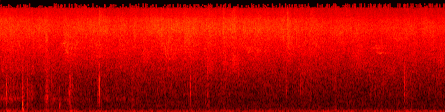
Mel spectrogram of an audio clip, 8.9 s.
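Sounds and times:
small waterfall flowing through rock crevice: 0:00.0 - 0:08.9.

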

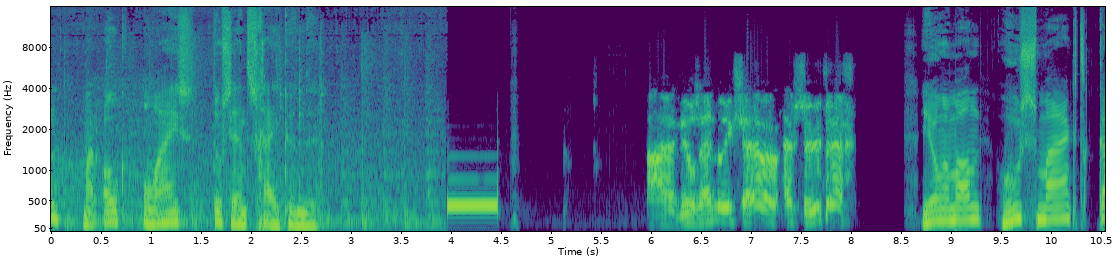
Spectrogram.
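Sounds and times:
speech: 0:00.0 - 0:02.8, 0:06.0 - 0:10.5
telephone call ringing tone: 0:04.0 - 0:04.5.

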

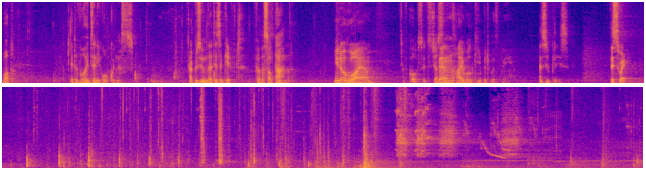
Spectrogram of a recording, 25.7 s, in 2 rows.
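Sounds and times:
speech: 0:00.0 - 0:00.4, 0:01.4 - 0:03.1, 0:03.7 - 0:05.9, 0:06.6 - 0:10.2, 0:10.8 - 0:11.4, 0:12.2 - 0:12.7
footsteps: 0:13.0 - 0:21.2, 0:23.3 - 0:25.6
animals squealing and squawking in a Sultan's menagerie: 0:20.6 - 0:25.6.

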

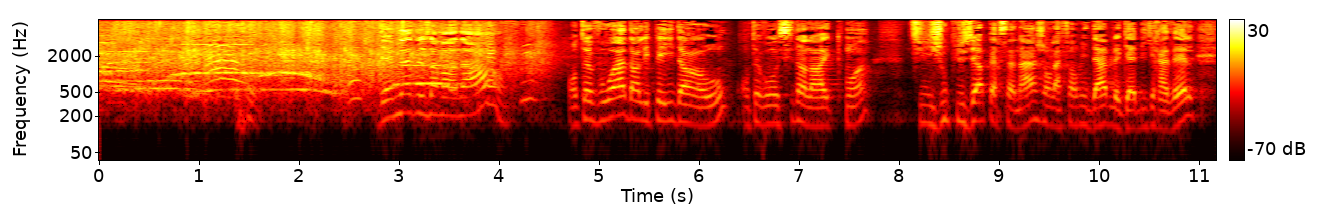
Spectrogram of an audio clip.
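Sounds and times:
voices cheering: 0:00.0 - 0:04.1
studio audience applause: 0:00.0 - 0:04.7
speech: 0:01.4 - 0:01.7, 0:02.8 - 0:11.1.

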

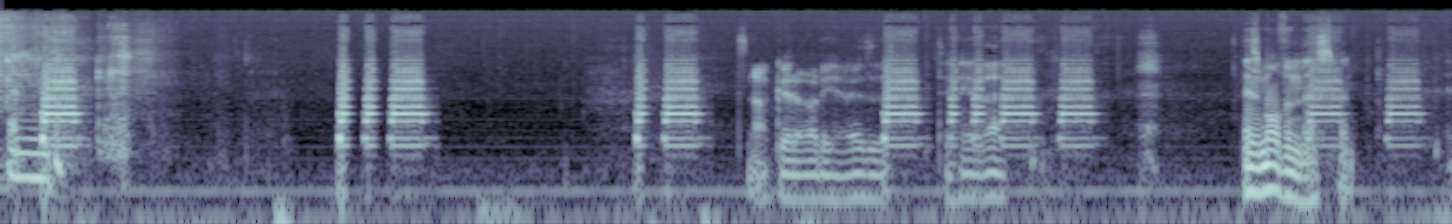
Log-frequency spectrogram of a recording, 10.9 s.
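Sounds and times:
speech: 0:00.0 - 0:00.6, 0:05.6 - 0:08.1, 0:09.3 - 0:10.3
car horns honking at drive-through queue: 0:00.0 - 0:00.8, 0:02.5 - 0:03.4, 0:04.5 - 0:05.5, 0:06.1 - 0:08.4, 0:09.4 - 0:10.8
low idling engine hum: 0:00.0 - 0:10.8.

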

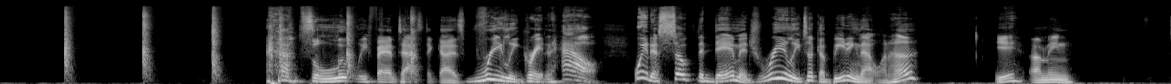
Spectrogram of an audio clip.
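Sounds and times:
hand clapping: 0:00.6 - 0:04.3
speech: 0:02.8 - 0:09.3, 0:10.0 - 0:10.8.

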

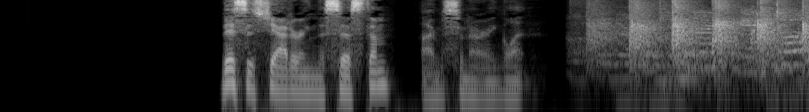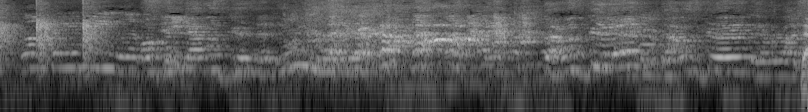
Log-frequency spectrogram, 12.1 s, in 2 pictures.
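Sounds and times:
speech: 0:01.6 - 0:04.4, 0:07.5 - 0:12.1
person happily clapping hands: 0:04.3 - 0:06.9
laughter: 0:07.2 - 0:12.1.

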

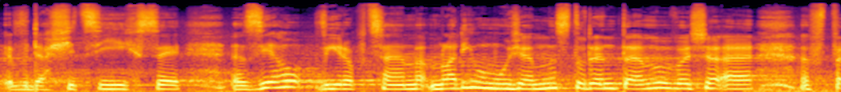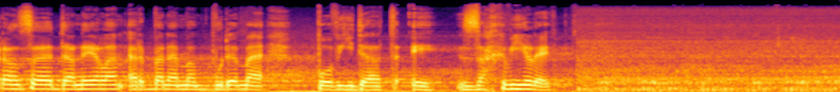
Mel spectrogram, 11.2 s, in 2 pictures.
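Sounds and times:
speech: 0:00.0 - 0:09.7
pump of a cider plate filter: 0:09.4 - 0:11.1.

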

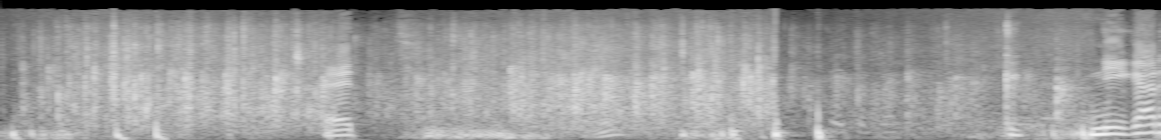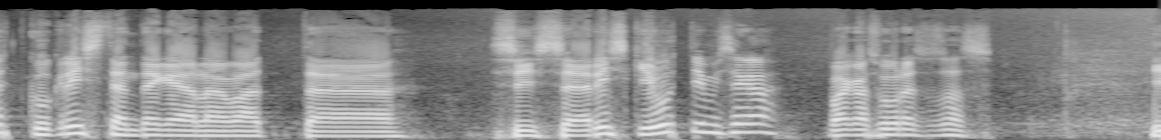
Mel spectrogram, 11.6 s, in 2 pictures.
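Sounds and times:
audience applause: 0:00.0 - 0:05.6
speech: 0:01.6 - 0:02.2, 0:05.5 - 0:10.8.

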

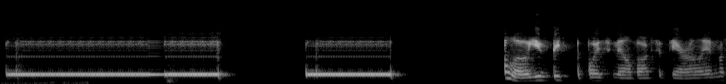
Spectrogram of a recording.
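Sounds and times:
telephone ringing tones: 0:00.0 - 0:02.3, 0:03.1 - 0:04.0
person speaking on the phone line: 0:05.1 - 0:07.2.

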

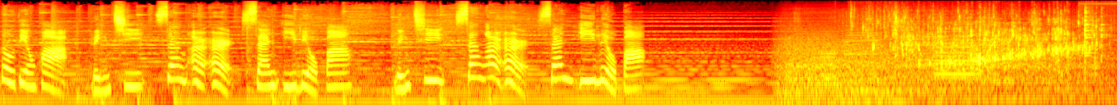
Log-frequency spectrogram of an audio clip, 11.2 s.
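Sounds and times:
speech: 0:00.0 - 0:06.5
tea pouring into a cup: 0:08.4 - 0:11.1.

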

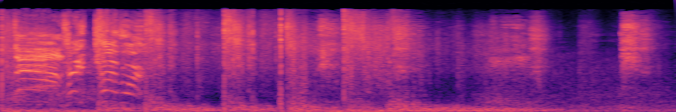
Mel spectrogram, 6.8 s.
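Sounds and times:
gunfire in a shootout with aliens: 0:00.0 - 0:04.8.

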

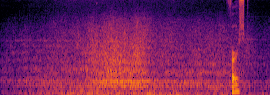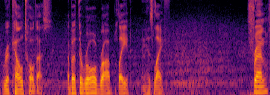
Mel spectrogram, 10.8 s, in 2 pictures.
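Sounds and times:
airplane flying over football field under Toronto's International Airport landing path: 0:00.0 - 0:10.8
speech: 0:04.6 - 0:08.8, 0:10.4 - 0:10.8.

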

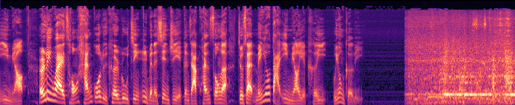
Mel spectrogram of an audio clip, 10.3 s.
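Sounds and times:
speech: 0:00.0 - 0:07.3, 0:08.1 - 0:08.5
train running on rails: 0:08.1 - 0:10.3.

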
